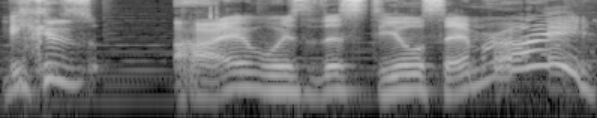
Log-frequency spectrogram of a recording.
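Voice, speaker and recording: Male performer as naive, tender-hearted game character: husky, gravelly, swooping pitch, plaintive and hesitant. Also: huge pitch swings, slow pace, fairly bright tone, faint music behind, exaggerated voice. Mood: grateful, naive. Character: sad, naive, soft-hearted male TV hero actor.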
